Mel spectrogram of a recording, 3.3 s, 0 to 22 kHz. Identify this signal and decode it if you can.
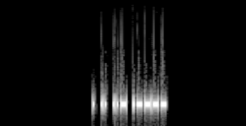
Morse code, heard as a keyed tone, about 44 wpm, 700 Hz. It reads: EIU1
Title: Four Challenging Letter-Number Combinations 45wpm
